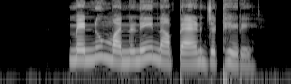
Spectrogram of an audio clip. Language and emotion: Punjabi, neutral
